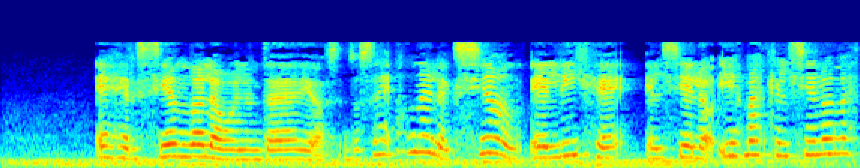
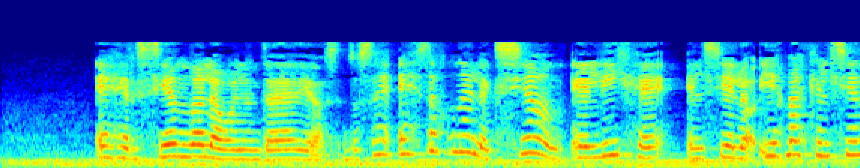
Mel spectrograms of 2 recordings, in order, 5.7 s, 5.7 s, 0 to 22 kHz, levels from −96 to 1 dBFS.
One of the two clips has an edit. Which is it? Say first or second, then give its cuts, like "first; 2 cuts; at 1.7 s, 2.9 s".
first; 1 cut; at 2.6 s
